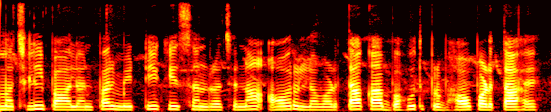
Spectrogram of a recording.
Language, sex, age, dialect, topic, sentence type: Hindi, female, 25-30, Awadhi Bundeli, agriculture, statement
